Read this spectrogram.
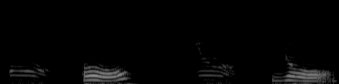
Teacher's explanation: it's still an o sound you're just rounding your lips out a whole bunch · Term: rounded o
